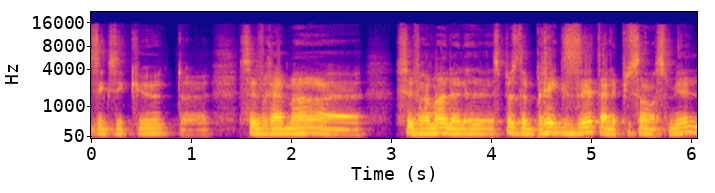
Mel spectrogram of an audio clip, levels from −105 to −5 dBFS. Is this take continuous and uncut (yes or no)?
yes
